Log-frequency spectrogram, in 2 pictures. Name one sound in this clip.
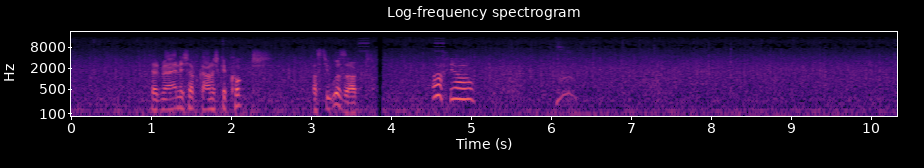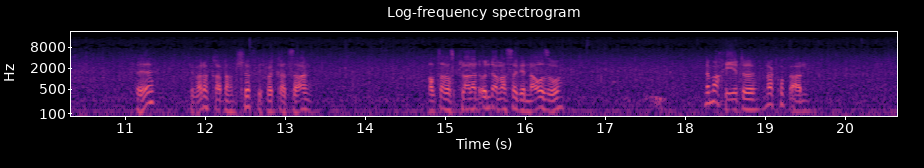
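A young man talks with animation into a headset microphone, close and clear.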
